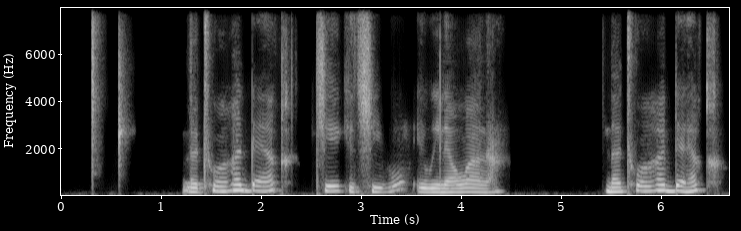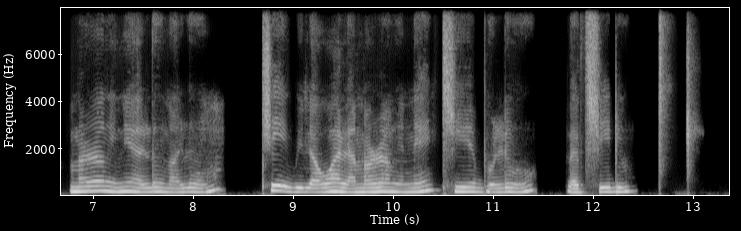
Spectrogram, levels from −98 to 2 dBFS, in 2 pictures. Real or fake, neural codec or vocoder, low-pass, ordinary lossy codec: fake; codec, 16 kHz, 1 kbps, X-Codec, HuBERT features, trained on general audio; none; none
